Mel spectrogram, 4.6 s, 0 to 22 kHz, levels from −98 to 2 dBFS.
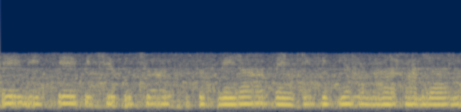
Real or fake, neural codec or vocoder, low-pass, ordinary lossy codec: fake; vocoder, 22.05 kHz, 80 mel bands, HiFi-GAN; 3.6 kHz; none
